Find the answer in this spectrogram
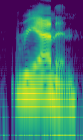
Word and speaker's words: Rhiannon: How do they say her name? Rhiannon. That's how they said it. Rhiannon. That's how they said it in the audiobook, because I really couldn't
